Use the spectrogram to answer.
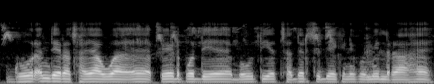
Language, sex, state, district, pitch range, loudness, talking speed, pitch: Hindi, male, Rajasthan, Bikaner, 120-125 Hz, -17 LUFS, 235 wpm, 125 Hz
